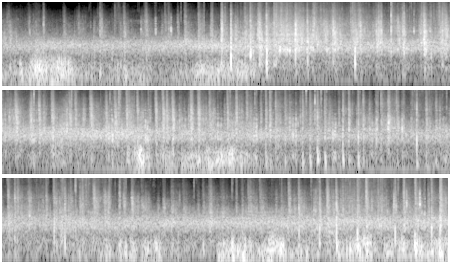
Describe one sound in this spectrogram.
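A horse's hooves thud and splash rhythmically on wet, muddy ground.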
